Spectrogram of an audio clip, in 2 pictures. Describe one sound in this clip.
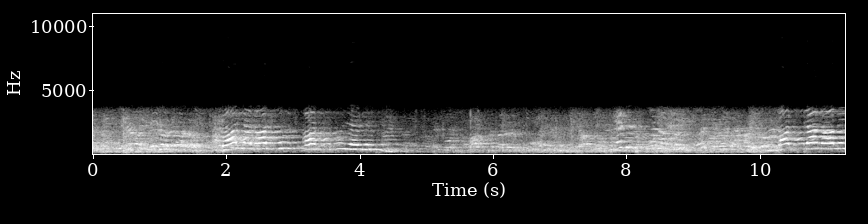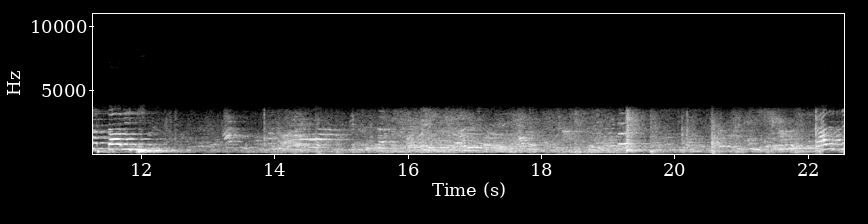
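Children and adults chatter and call out in an echoing hall.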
